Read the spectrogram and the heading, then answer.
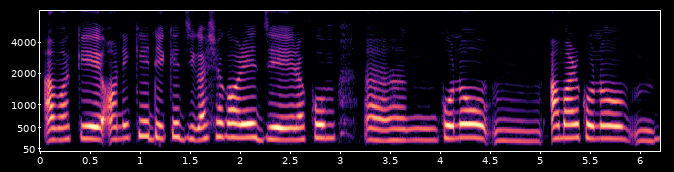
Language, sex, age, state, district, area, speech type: Bengali, female, 18-30, West Bengal, Uttar Dinajpur, urban, spontaneous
